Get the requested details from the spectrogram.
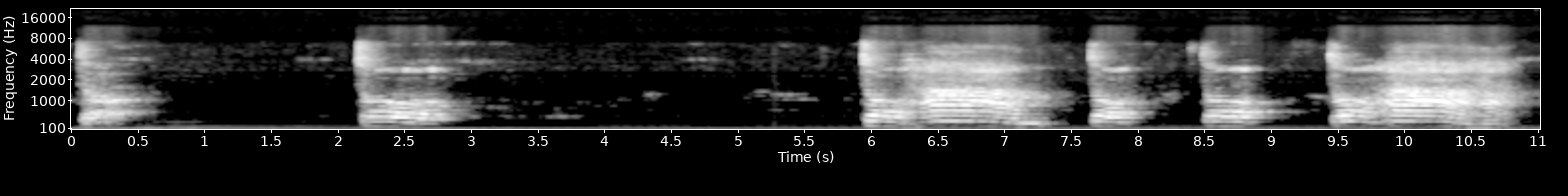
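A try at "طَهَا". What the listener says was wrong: To ha. I want to hear the last alif.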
